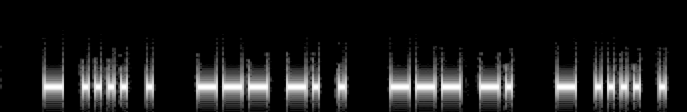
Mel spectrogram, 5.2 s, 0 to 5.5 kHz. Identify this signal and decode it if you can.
Morse code, heard as a keyed tone, about 25 wpm, 600 Hz. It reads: THE ONE ON THE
